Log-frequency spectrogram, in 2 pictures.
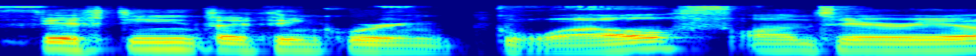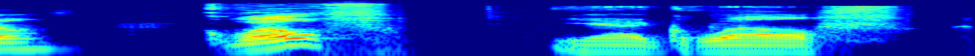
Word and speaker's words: Guelph: Then we're in Windsor on August 8th, and August 15th, I think we're in Guelph, Ontario. Guelph? Yeah, Guelph. Spelled the way it sounds? How do you think it's spelled?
